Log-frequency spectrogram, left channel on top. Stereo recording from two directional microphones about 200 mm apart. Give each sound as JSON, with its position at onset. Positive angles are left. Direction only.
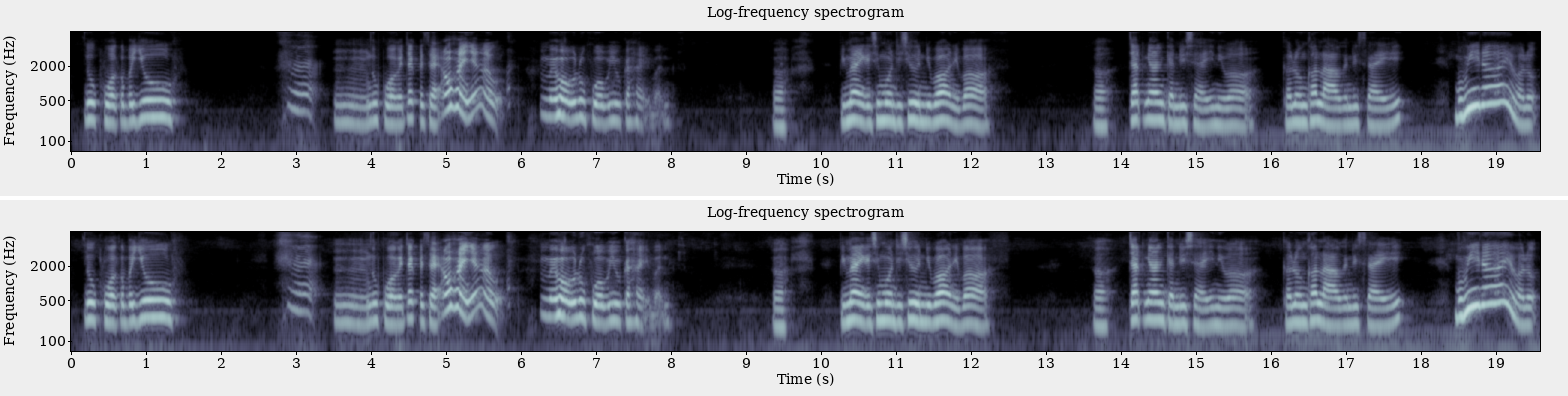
{"t": 0.2, "sound": "a woman's voice", "side_deg": 5}
{"t": 2.7, "sound": "a woman's voice", "side_deg": 20}
{"t": 3.5, "sound": "a woman's voice", "side_deg": 5}
{"t": 5.8, "sound": "babbling", "side_deg": 20}
{"t": 6.2, "sound": "a woman's voice", "side_deg": 10}
{"t": 9.3, "sound": "a woman's voice", "side_deg": 0}
{"t": 13.6, "sound": "a woman's voice", "side_deg": 10}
